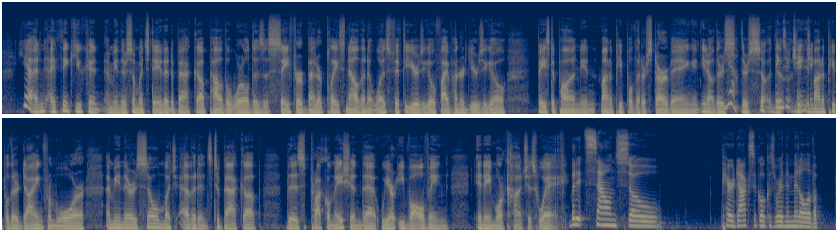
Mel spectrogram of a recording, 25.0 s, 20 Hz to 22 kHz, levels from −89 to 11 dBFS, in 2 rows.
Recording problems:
none

